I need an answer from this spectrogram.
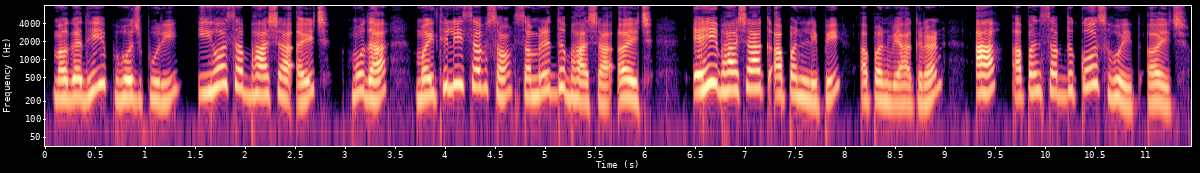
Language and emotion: Maithili, neutral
